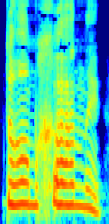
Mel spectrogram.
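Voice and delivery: put-on very high, loud child wail; sobbing child. A narrator's reading. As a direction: cry out in a little girl's distress. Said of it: "всхлипнула Суль". (детский вопль со всхлипом)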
